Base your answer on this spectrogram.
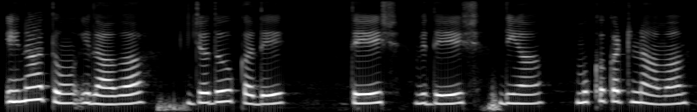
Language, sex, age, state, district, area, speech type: Punjabi, female, 18-30, Punjab, Hoshiarpur, rural, spontaneous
